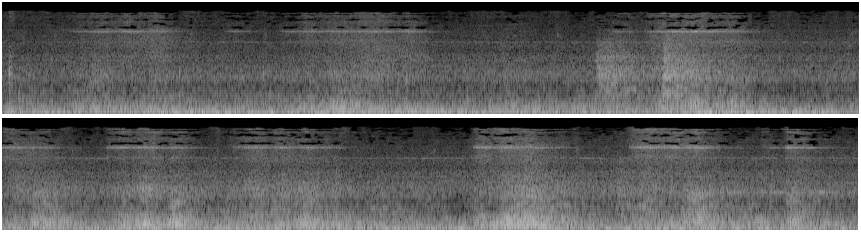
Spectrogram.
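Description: Outdoor city street ambience in a cobbled pedestrian lane: a steady low rumble, with a thin high squeal that comes and goes many times and a few louder passing noises.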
